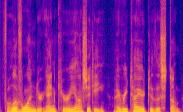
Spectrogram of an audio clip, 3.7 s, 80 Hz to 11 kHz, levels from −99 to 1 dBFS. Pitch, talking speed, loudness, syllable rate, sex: 140 Hz, 165 wpm, -16 LUFS, 4.6 syllables/s, male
